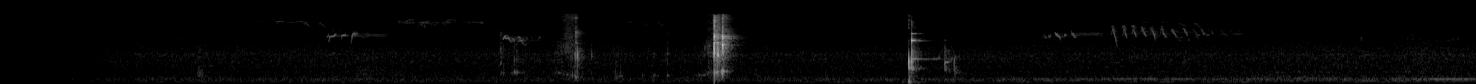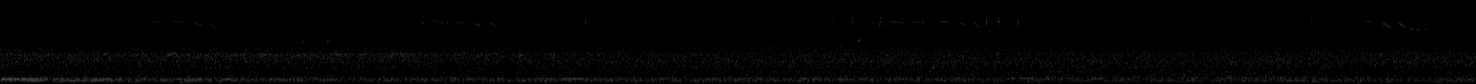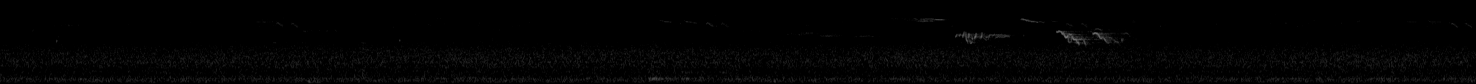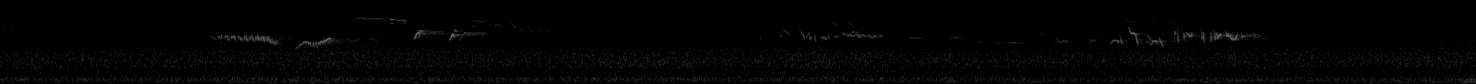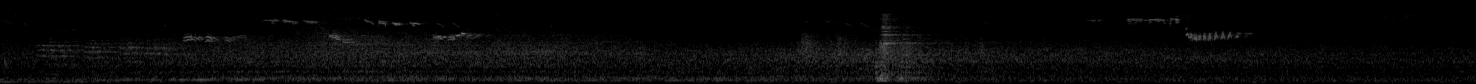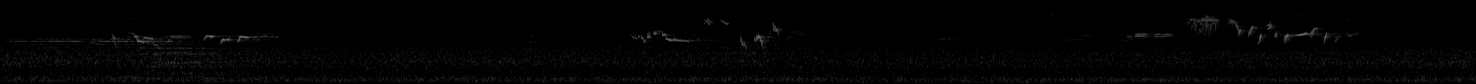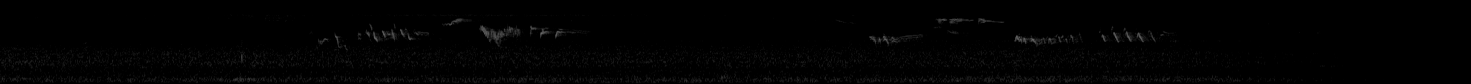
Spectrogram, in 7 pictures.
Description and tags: Birds & Berocca
A recording of the birds from my window in Bristol, this also includes the effervescent fizzing of a Berocca tablet in a pint of water.
Captured with a Shure MV88
ambient, electronic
